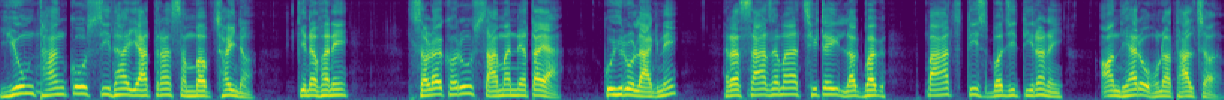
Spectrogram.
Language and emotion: Nepali, neutral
